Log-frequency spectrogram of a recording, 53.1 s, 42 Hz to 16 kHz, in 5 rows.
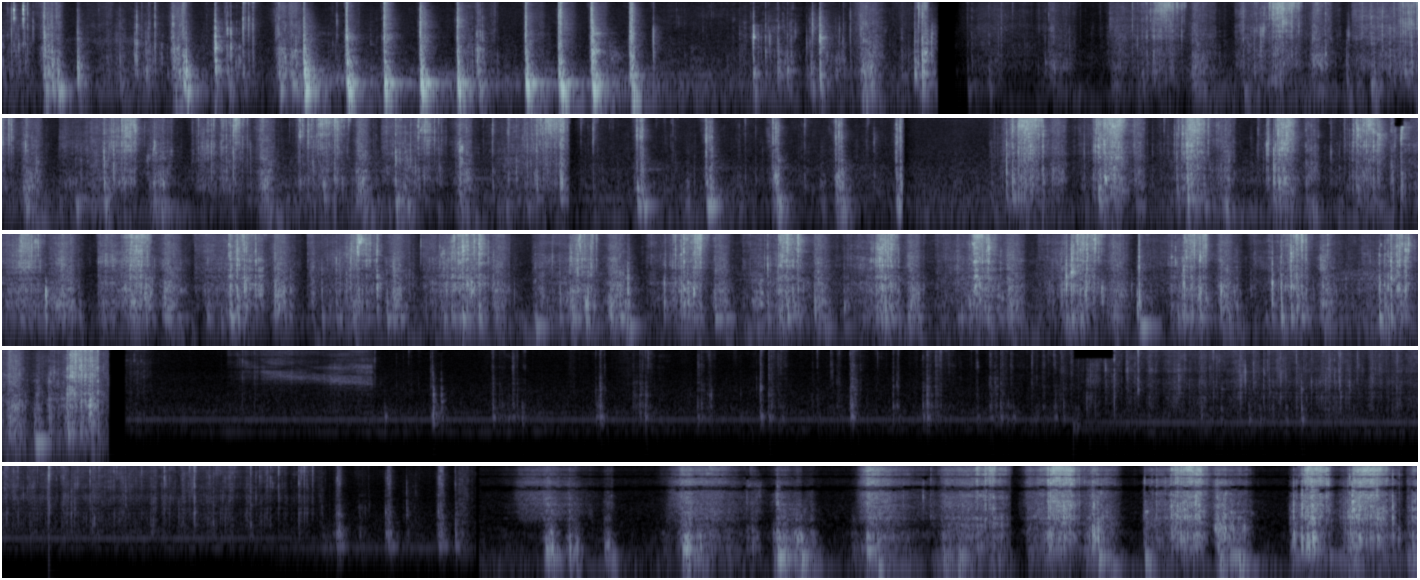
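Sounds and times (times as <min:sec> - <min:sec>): slime crackling and popping: 0:05.5 - 0:17.4, 0:18.0 - 0:32.7, 0:39.8 - 0:45.0.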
